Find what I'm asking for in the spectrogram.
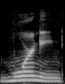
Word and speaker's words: mourning: This morning is is pronounced the same but spelled differently, and it just means uh, someone who is very sad, is grieving because they've lost someone they love, mourning.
